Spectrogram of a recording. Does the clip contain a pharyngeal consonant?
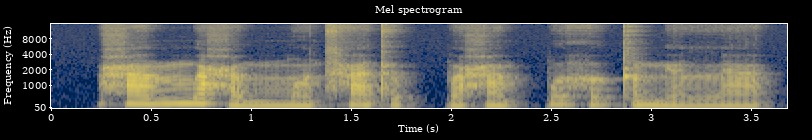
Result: yes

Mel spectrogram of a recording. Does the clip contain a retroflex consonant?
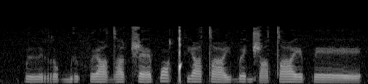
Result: yes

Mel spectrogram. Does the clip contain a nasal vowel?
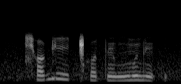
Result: yes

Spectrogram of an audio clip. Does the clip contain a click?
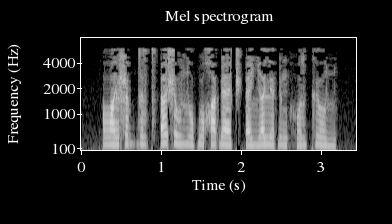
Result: no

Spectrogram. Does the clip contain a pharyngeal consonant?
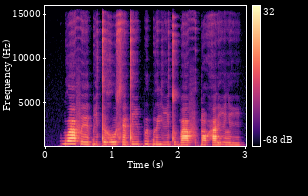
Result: no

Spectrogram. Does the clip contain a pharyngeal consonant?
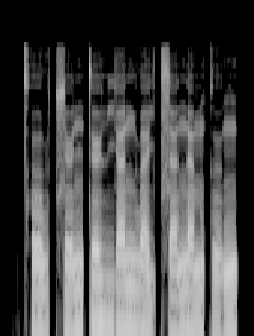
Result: no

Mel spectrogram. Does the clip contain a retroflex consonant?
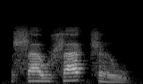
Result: yes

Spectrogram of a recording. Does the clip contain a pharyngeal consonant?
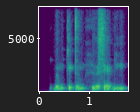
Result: no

